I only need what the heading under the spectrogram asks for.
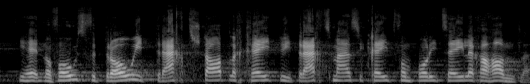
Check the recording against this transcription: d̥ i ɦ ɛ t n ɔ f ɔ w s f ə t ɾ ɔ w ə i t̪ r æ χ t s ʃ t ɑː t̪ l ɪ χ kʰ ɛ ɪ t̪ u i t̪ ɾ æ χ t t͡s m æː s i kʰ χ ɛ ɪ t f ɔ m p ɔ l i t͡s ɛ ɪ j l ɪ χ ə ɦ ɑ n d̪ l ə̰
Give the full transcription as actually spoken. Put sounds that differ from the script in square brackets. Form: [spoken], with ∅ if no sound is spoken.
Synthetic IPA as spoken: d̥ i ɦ ɛ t n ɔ f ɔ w s f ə t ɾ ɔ w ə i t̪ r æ χ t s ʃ t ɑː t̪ l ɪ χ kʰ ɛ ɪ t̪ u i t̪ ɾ æ χ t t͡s m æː s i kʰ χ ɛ ɪ t f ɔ m p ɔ l i t͡s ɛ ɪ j l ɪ χ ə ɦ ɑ n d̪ l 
